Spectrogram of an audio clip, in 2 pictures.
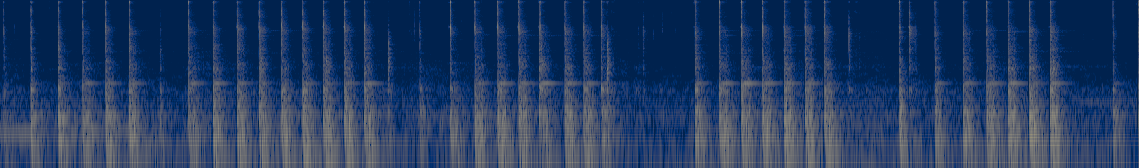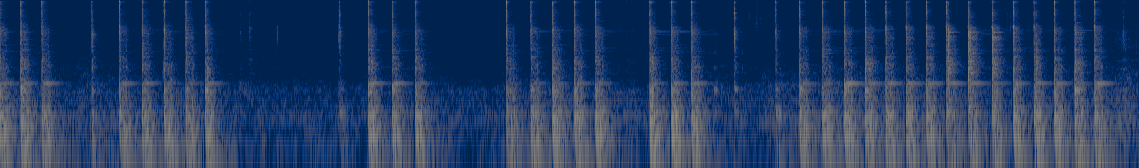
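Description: Hammer blows on steel held in a bench vise, in quick runs of about five strikes a second with short pauses, each blow with a short metallic ring: a steel cup washer being hammered into a dish.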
